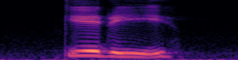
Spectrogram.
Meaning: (adjective) 1. Feeling a sense of spinning in the head, causing a perception of unsteadiness and being about to fall down; dizzy 2. Causing or likely to cause dizziness or a feeling of unsteadiness
- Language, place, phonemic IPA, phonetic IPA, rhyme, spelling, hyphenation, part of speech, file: English, California, /ˈɡɪd.i/, [ˈɡɪɾ.i], -ɪdi, giddy, gid‧dy, adjective / noun / verb, En-us-giddy.ogg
